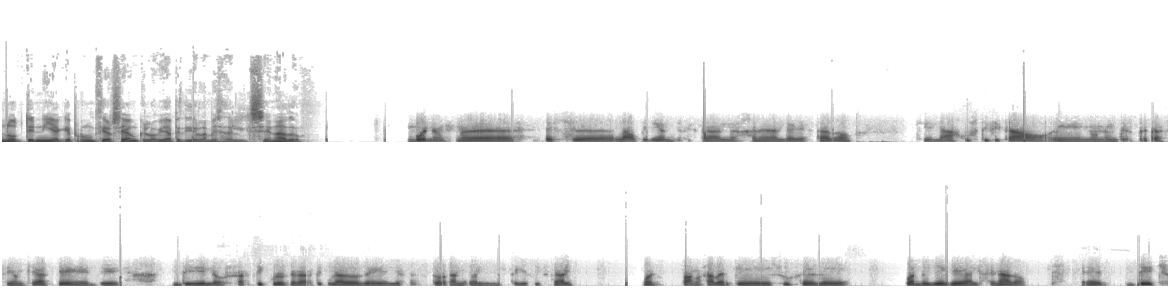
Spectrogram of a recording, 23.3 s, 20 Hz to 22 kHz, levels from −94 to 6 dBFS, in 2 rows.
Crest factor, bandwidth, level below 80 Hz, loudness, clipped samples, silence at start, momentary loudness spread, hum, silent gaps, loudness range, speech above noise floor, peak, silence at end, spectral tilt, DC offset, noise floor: 22 dB; 13.5 kHz; -58 dBFS; -27 LUFS; under 0.1%; 0 s; 10 LU; none; 3.88-3.92 s; 4 LU; 40 dB; -4 dBFS; 0 s; -6 dB/octave; under 0.1%; -66 dBFS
